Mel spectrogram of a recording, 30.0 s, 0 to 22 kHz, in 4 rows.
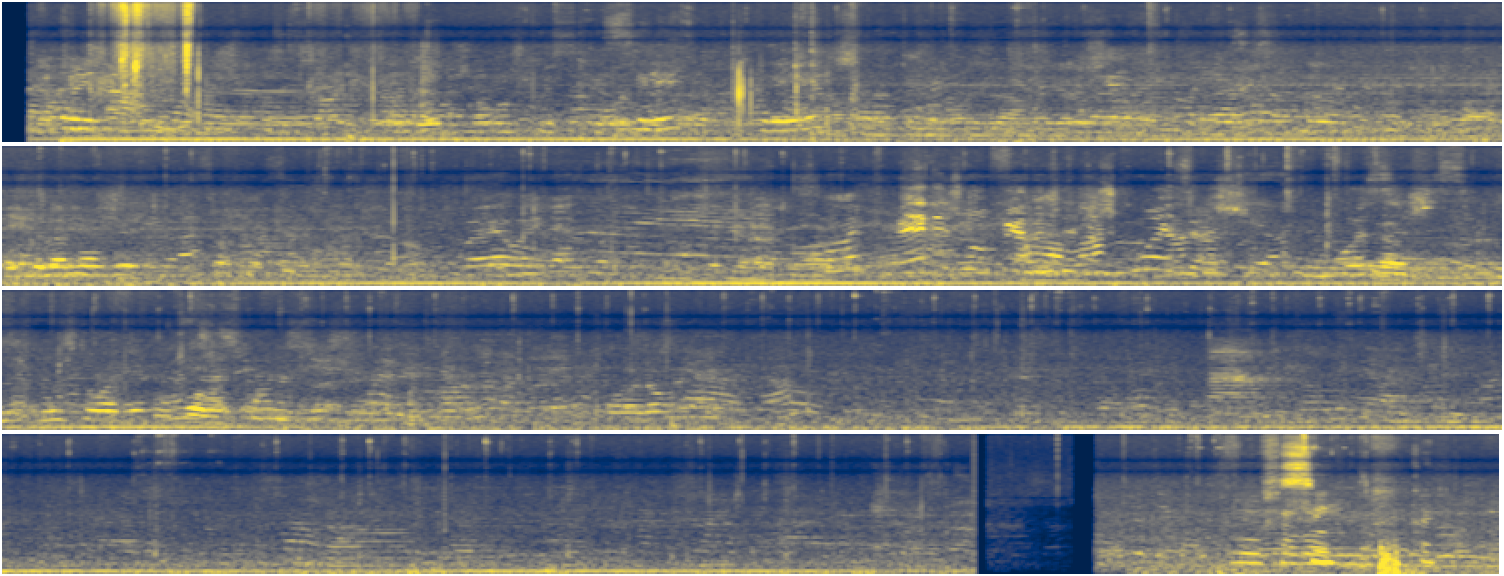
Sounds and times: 0.2s people 27.4s
28.0s people 29.9s

